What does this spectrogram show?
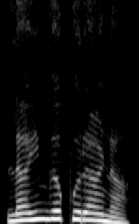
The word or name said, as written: ಲೈಂಗಪುರಾಣ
